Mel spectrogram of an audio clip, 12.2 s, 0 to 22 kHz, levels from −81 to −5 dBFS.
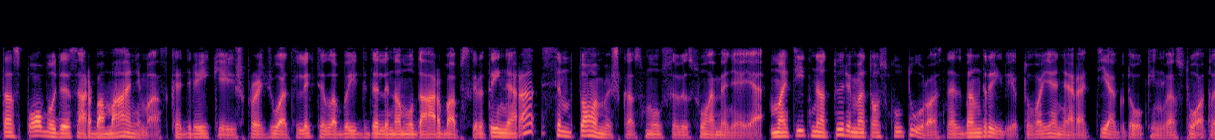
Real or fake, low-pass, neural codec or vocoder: fake; 5.4 kHz; codec, 16 kHz in and 24 kHz out, 2.2 kbps, FireRedTTS-2 codec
